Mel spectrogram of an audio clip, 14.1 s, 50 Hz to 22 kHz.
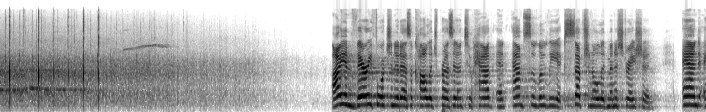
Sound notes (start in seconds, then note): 4.5 applause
